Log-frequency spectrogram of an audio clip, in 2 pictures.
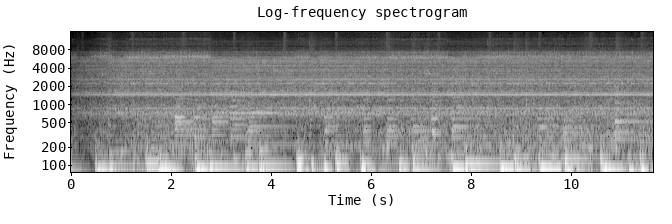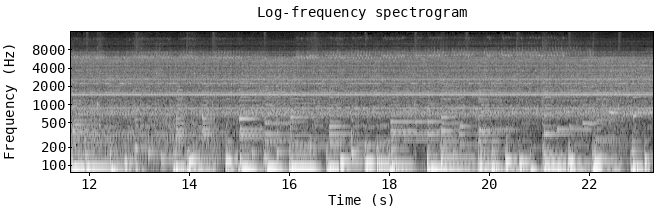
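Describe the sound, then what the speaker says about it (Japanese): Two-flute end mill enlarging a hole in the main frame of a live steam locomotive, a steady machine whine with a repeating chattering, ratcheting cut, close and continuous over about twenty seconds without talk. "このため2枚刃のエンドミルを使いました。"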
